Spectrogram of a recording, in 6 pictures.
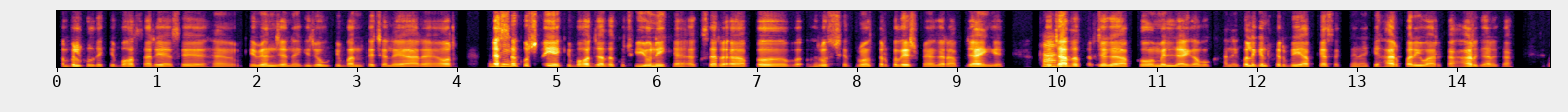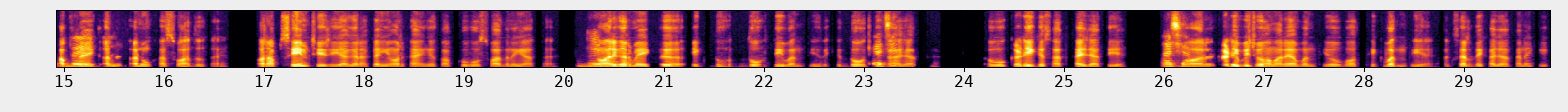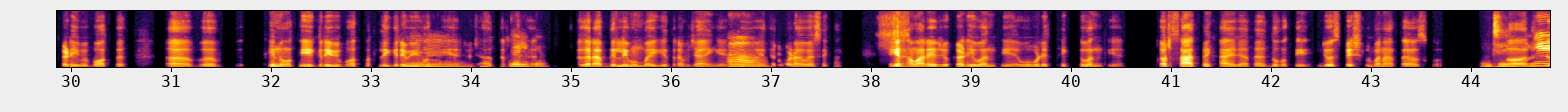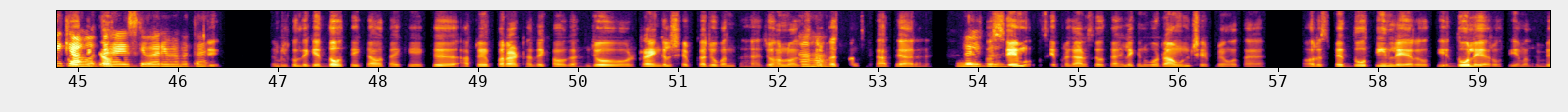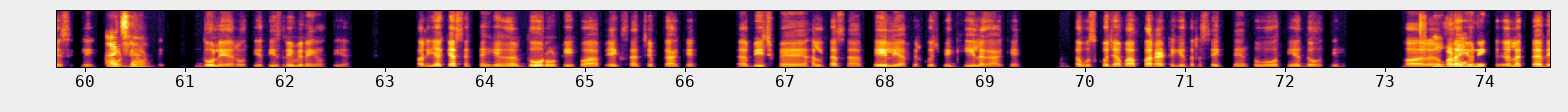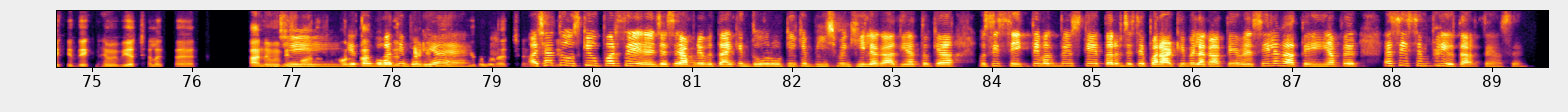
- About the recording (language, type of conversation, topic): Hindi, podcast, खाना आपकी जड़ों से आपको कैसे जोड़ता है?
- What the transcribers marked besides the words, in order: in English: "यूनिक"; in English: "सेम"; in English: "थिक"; in English: "थिन"; in English: "ग्रेवी"; in English: "ग्रेवी"; other background noise; tapping; in English: "थिक"; in English: "स्पेशल"; in English: "ट्रायंगल शेप"; in English: "सेम"; in English: "राउंड शेप"; in English: "लेयर"; in English: "लेयर"; in English: "बेसिकली"; in English: "लेयर"; in English: "यूनिक"; in English: "सिंपली"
